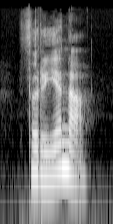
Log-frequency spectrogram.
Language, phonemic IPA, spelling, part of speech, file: Swedish, /fœreːna/, förena, verb, Sv-förena.ogg
- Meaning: 1. to unite (separate entities) 2. to join together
